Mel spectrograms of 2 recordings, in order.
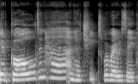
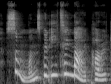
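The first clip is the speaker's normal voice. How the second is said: Mother Bear; 6 semitones higher, 8 dB quieter than usual. Acted. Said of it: "said Mother Bear".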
